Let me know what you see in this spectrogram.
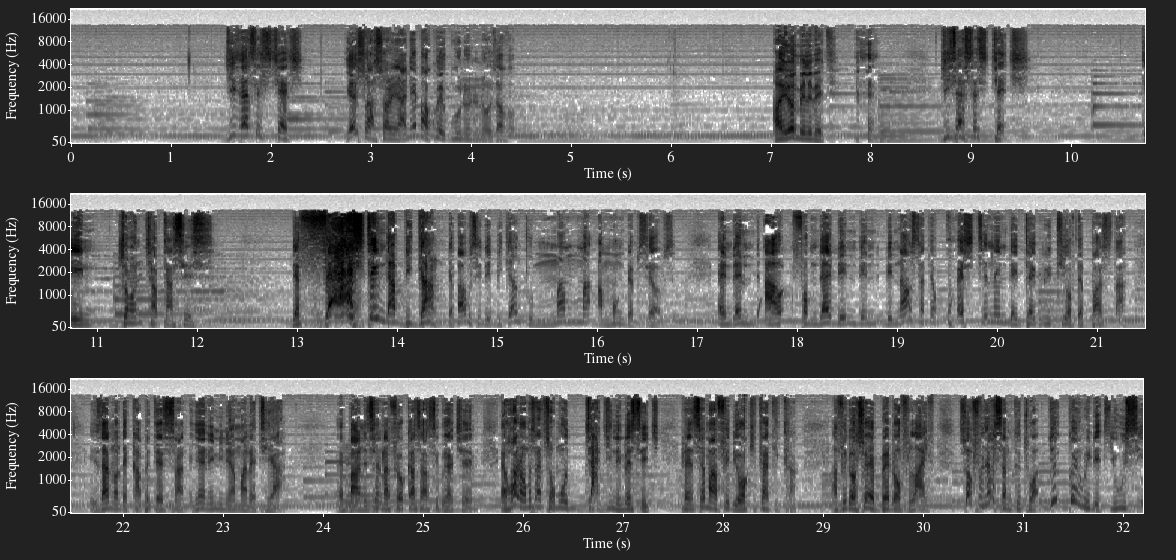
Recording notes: Preached at the Ekklesia Chapel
